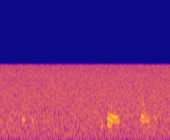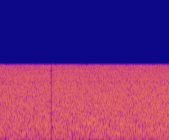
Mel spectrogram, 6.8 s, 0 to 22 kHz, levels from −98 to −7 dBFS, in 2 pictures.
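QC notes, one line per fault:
Throughout: other side's voice leaking through. A second voice sits under the speech for the whole clip, about 10 dB below it. It is likely loudspeaker echo that the echo canceller did not fully remove.
0.18–0.72 s, 1.99–2.38 s, 2.65–3.25 s, 3.6–3.77 s, 4.9–5.95 s, 6.49–6.79 s: speech suppressed in double talk. The main speech dips while the other voice is active. The drops are around 5 dB, and deeper, around 10 dB, at 2.65 s and 3.6 s. The likely cause is the canceller turning both voices down when it cannot separate them.
4.39–4.44 s: packet loss with pitch repetition. About 50 ms of audio is missing, which fits a handful of short packets. The receiver repeats the last pitch period to fill the gap. You hear a brief held, buzzy tone that fades before the sound returns.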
